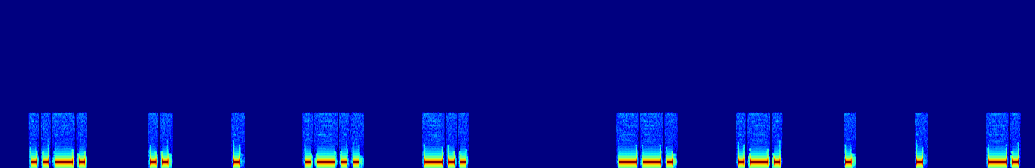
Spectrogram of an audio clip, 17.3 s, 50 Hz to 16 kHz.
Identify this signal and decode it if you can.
Morse code, heard as a keyed tone, about 12 wpm, spaced as for 6 wpm, 650 Hz. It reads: FIELD GREEN
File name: Engelske ord 12-6 wpm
